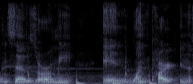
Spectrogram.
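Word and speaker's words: Zorome: him zorro mo i think i called him zoromo instead of zoromi in one part in the story so i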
